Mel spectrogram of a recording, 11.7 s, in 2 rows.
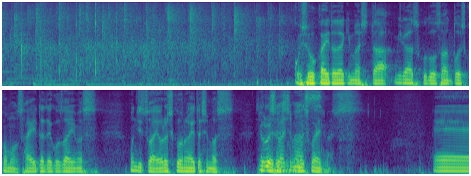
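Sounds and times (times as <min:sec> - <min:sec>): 
audience applause: 0:00.0 - 0:04.0
speech: 0:03.7 - 0:10.4, 0:11.2 - 0:11.6.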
